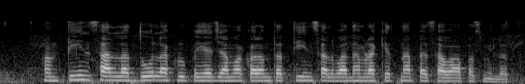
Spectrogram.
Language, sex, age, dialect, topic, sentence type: Magahi, male, 25-30, Western, banking, question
